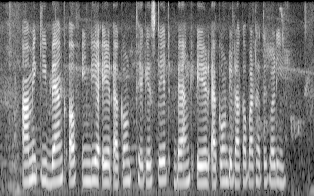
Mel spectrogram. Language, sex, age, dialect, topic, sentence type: Bengali, female, 18-24, Rajbangshi, banking, question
